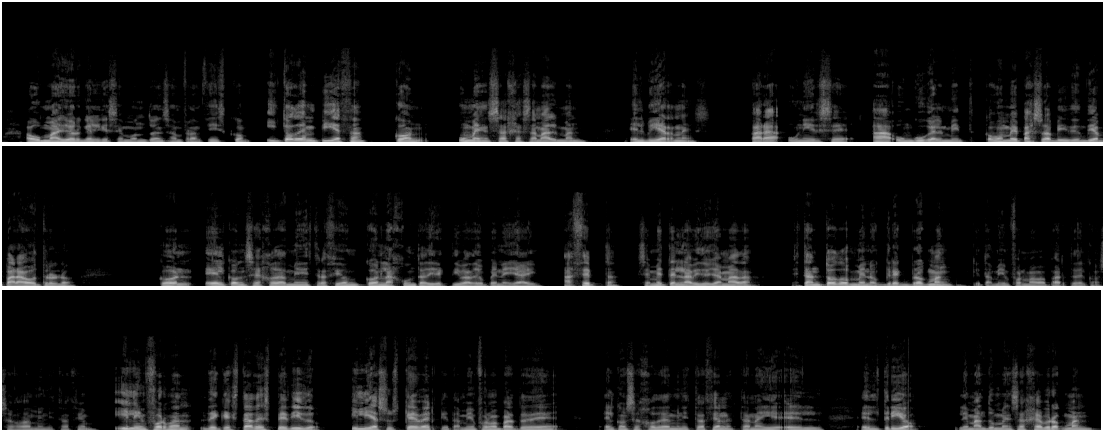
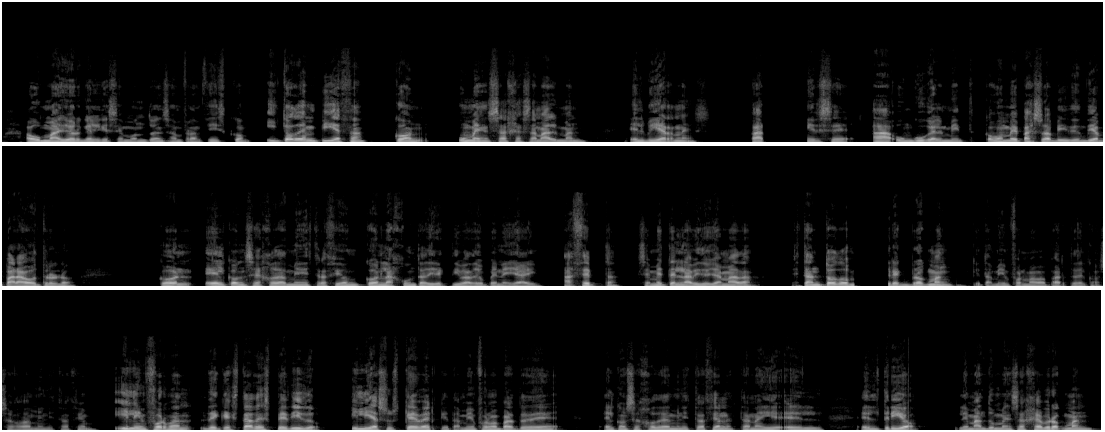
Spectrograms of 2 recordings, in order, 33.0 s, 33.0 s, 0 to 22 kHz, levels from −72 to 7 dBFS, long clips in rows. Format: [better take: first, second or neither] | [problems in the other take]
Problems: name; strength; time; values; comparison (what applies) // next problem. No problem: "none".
first | audio cutting out; at 7.5 s and at 20 s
